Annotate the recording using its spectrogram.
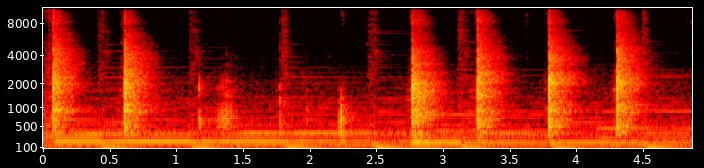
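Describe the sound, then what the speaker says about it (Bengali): Onions, tomatoes and green chilies are diced into cubes for a curry: sharp knife strikes hit a cutting board about eight times in an uneven rhythm, close and clear with no talking. "কীভাবে কাটতে হয় জানি না তো ডুমো ডুমো করেই কেটে করে নেবো"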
